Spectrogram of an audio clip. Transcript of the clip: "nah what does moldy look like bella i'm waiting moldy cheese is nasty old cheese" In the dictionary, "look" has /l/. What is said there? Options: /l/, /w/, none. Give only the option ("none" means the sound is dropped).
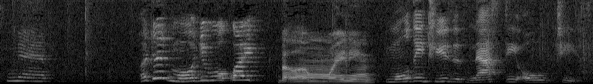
/w/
